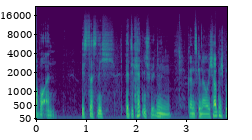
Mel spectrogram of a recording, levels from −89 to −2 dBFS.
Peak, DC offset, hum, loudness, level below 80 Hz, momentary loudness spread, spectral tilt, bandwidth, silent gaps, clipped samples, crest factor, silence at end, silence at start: -10 dBFS; under 0.1%; none; -31 LUFS; -60 dBFS; 13 LU; -5.5 dB/octave; 16.5 kHz; none; under 0.1%; 20 dB; 0 s; 0 s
